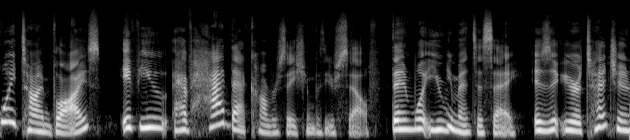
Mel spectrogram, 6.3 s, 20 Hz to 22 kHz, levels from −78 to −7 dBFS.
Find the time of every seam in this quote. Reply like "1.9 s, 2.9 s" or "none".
3.9 s, 4.5 s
